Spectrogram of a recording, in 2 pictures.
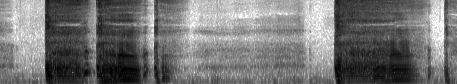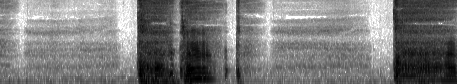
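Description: Four harsh, barky cough bursts, each made of two or three forceful coughs with a hoarse, honking tone.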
